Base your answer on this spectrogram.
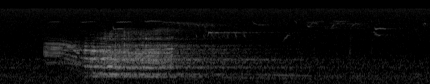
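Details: Red deer stag roaring during the rut in a forest in Mecklenburg-Vorpommern, late September 1996 or 1997; one drawn-out, harmonic-rich bellow lasting just over a second, then quiet woodland background.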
